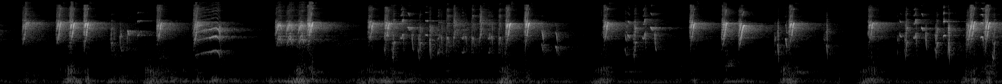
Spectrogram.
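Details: Sunbird (kolibri ninja) master song for training: high, bright chattering phrases about a second long, separated by short gaps, with quick falling notes and sharp ticks throughout.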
